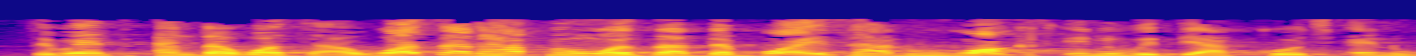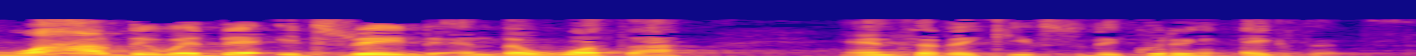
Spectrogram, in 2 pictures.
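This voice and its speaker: A man with a Ghanaian English accent preaching a lively sermon as pastor, often calling out to the congregation to check that they are listening. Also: sits high, fast. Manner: call-and-response, often asks the crowd "are you there?". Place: church hall. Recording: dull, echoing church hall recording.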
